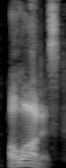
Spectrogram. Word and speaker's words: Alanis: Alanis.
